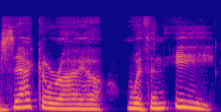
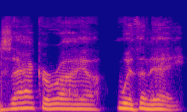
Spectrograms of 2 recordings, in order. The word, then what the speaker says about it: Zechariah: name and stuff, that Zechariah with an E is probably the better pronunciation than Zechariah with an A.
